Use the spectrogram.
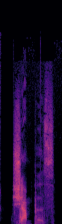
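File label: "champers", British English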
